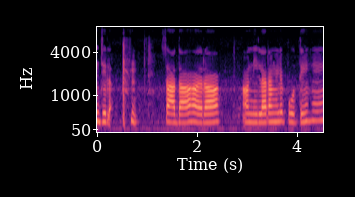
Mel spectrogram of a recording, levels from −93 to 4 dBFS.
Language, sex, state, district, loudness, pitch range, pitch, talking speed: Chhattisgarhi, female, Chhattisgarh, Raigarh, -21 LUFS, 195-210 Hz, 205 Hz, 120 wpm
